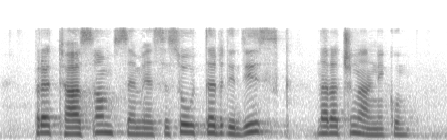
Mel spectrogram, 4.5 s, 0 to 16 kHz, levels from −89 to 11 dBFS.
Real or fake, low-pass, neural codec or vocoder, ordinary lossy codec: fake; 7.2 kHz; codec, 16 kHz, 0.8 kbps, ZipCodec; AAC, 96 kbps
